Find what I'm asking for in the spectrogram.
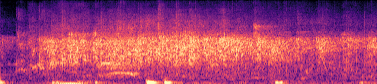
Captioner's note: audience applauding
